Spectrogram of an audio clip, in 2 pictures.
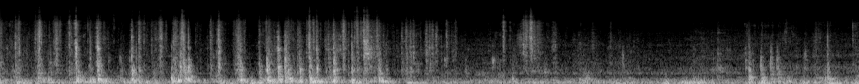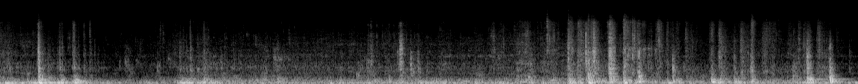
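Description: Freshly landed dorado (mahi-mahi) thrashing on the fiberglass floor of a small boat: a rapid run of slaps and knocks. The knocking eases off midway and picks up again near the end, over a steady low rumble.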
